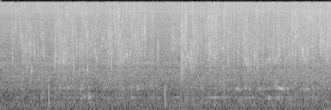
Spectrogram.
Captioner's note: water facet running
